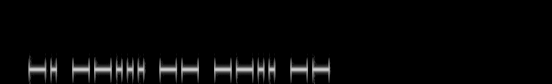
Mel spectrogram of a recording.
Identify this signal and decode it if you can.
Morse code, heard as a keyed tone, about 22 wpm, 700 Hz. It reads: N7MZM
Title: USA Call Signs - 5 Characters - Repeated 3x - 22wpm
